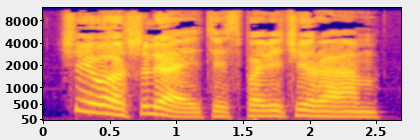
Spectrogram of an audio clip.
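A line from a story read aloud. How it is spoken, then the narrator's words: Growl. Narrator (Russian): прорычал он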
